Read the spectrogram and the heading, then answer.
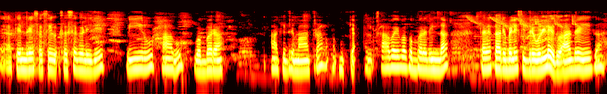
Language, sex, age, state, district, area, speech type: Kannada, female, 45-60, Karnataka, Dakshina Kannada, rural, spontaneous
